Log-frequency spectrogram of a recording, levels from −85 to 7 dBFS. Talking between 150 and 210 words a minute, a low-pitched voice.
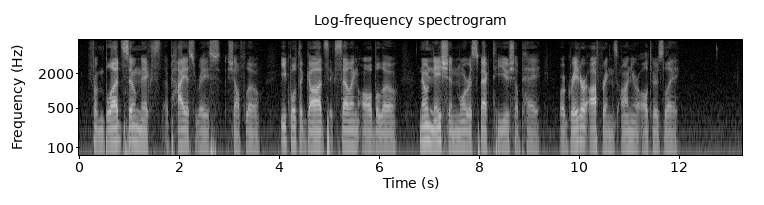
No: slow, 135 wpm; very low, 95 Hz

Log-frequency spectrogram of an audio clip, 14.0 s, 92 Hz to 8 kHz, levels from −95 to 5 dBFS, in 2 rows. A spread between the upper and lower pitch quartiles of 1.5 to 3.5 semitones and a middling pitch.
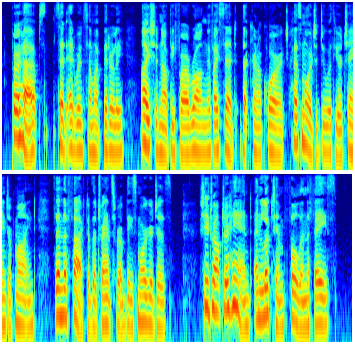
Yes: average, 3.0 semitones; medium, 155 Hz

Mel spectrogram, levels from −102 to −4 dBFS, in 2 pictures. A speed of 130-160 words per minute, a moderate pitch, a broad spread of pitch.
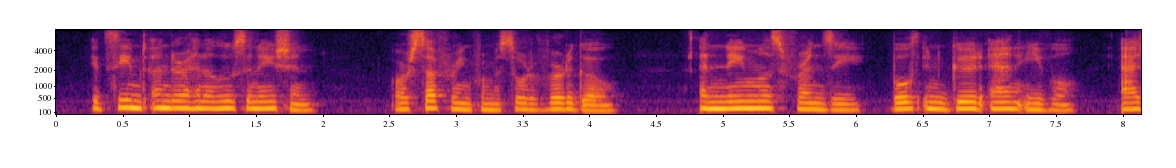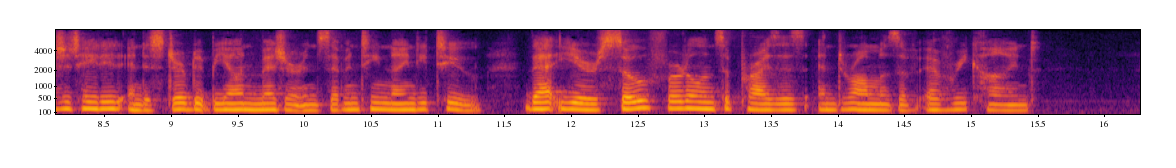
No: average, 145 wpm; medium, 175 Hz; average, 2.8 semitones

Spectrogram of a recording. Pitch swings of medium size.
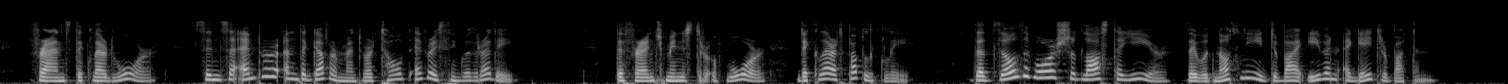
No: wide, 6.2 semitones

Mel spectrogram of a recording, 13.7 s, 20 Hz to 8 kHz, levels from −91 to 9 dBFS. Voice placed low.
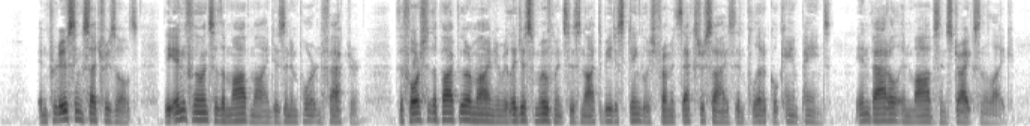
Yes: low, 105 Hz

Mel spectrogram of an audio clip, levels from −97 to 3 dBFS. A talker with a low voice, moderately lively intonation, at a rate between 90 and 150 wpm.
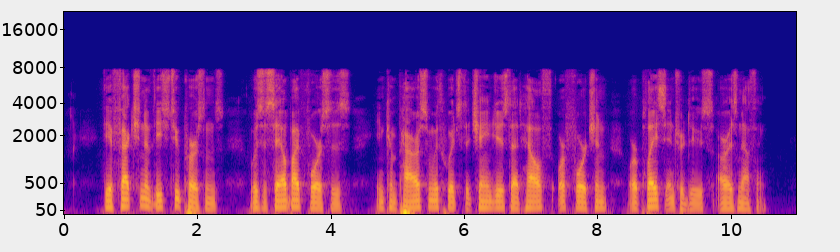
Yes: very low, 85 Hz; average, 3.2 semitones; average, 140 wpm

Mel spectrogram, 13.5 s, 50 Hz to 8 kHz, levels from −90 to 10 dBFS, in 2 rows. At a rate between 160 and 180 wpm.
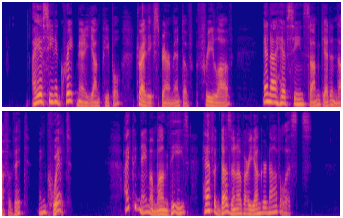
Yes: average, 165 wpm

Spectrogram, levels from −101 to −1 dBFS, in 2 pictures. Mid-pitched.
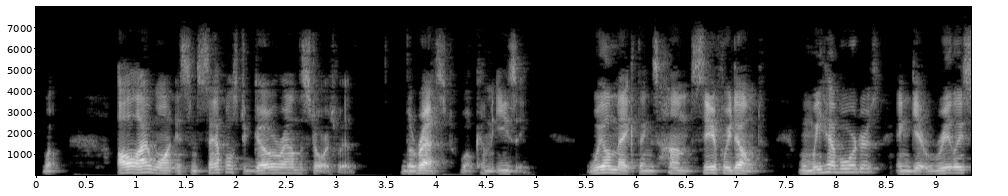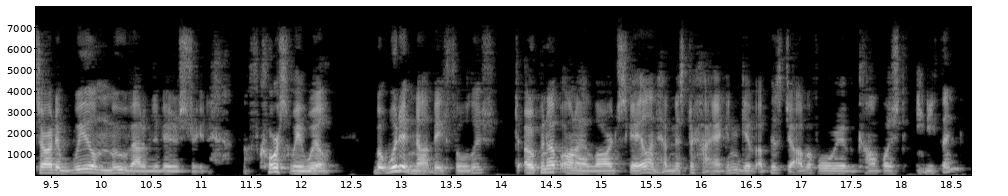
No: low, 130 Hz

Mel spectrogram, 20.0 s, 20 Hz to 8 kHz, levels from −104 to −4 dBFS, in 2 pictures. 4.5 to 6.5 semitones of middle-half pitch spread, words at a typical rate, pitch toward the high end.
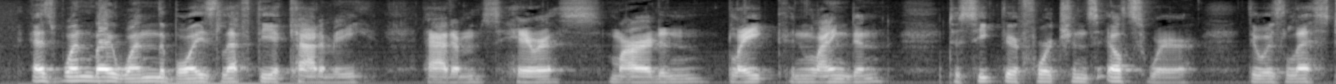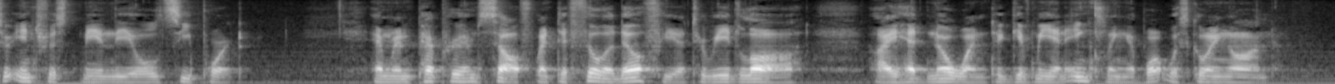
No: average, 5.2 semitones; average, 160 wpm; low, 115 Hz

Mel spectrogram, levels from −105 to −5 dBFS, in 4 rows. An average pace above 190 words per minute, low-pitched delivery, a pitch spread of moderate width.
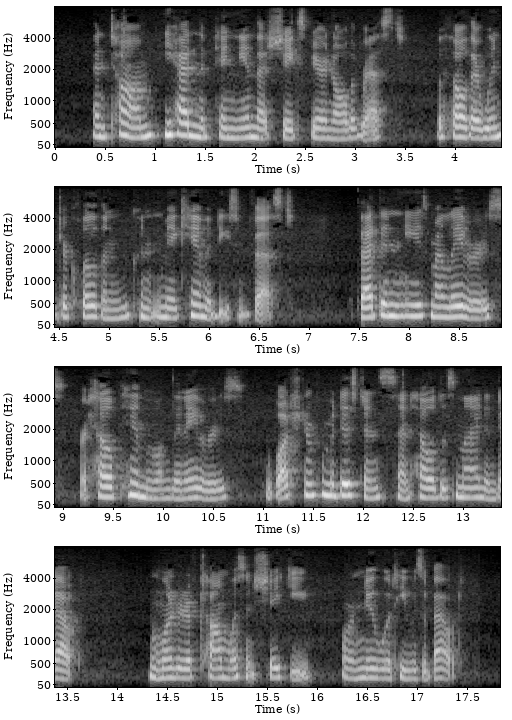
No: average, 200 wpm; high, 215 Hz; average, 3.2 semitones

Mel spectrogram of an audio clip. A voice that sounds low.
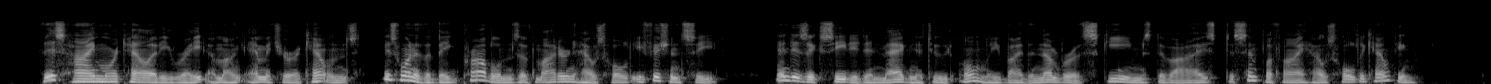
Yes: low, 100 Hz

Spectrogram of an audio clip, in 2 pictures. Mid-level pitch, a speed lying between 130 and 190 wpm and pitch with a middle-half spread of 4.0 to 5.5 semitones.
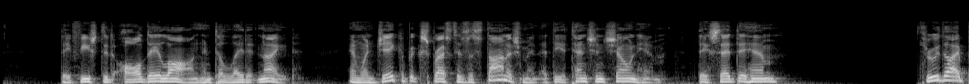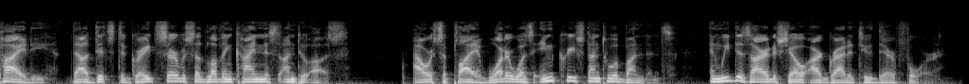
No: low, 115 Hz; average, 160 wpm; average, 4.9 semitones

